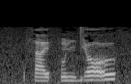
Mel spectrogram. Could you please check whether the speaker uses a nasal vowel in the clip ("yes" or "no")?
yes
